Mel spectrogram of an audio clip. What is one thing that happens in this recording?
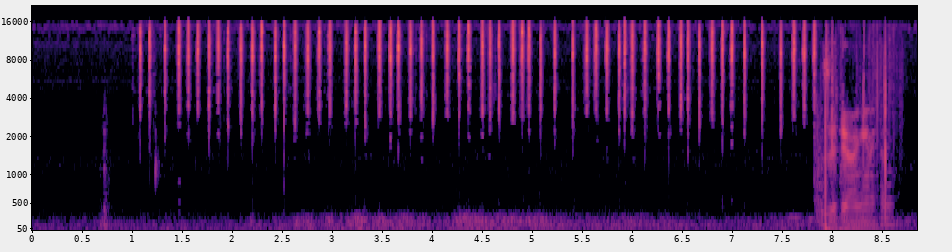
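A gramophone crank clicks rapidly as it is wound.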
